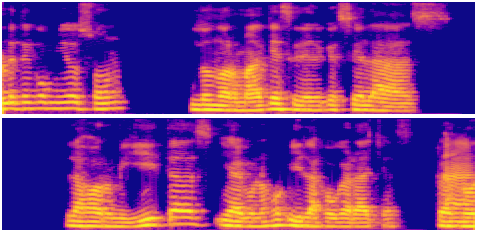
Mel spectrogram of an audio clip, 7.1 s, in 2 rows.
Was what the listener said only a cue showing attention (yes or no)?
no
